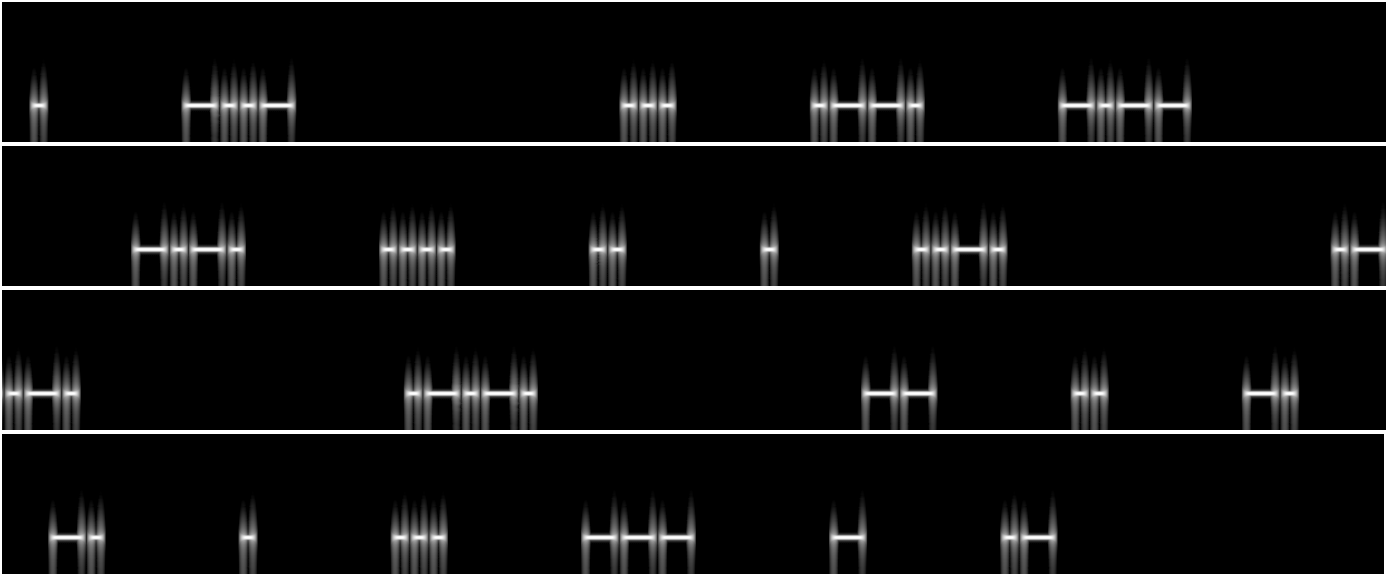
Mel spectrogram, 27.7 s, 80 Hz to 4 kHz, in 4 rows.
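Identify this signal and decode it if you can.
Morse code, heard as a keyed tone, about 25 wpm, spaced as for 10 wpm, 550 Hz. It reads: EX SPY CHIEF <AR> <AR> MINNESOTA
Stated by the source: Morse code news headlines.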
